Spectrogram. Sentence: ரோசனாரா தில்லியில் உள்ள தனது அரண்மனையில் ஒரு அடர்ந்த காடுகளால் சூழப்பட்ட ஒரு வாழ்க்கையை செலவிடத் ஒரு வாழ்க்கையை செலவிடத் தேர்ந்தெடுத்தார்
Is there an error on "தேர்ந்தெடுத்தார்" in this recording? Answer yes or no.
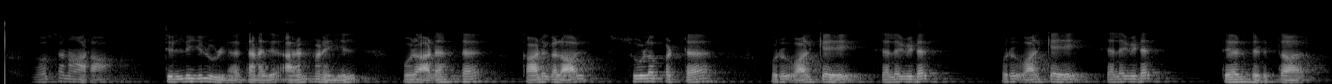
no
